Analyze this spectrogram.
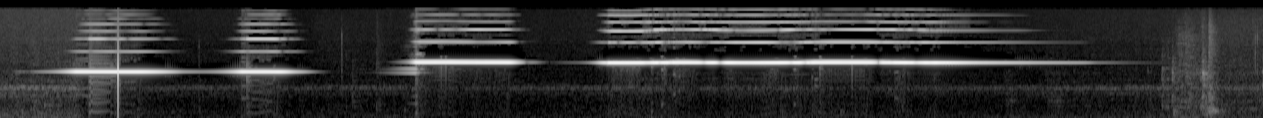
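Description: Electric mbira's pickup feeding back through its speaker cabinet: pure, high whistling tones that swell up and die away. Two swells come on one pitch, then a higher tone sounds twice, the second time long and fading out. A sharp click comes about a second in.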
